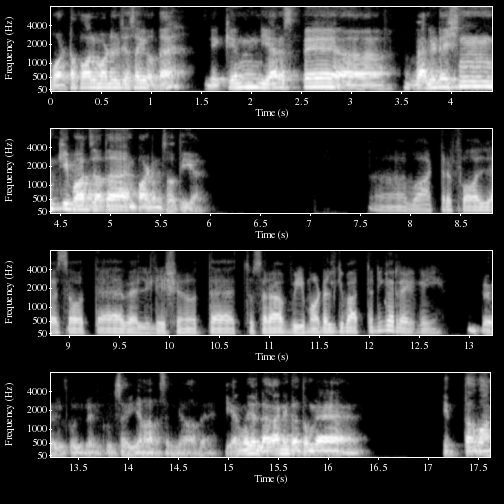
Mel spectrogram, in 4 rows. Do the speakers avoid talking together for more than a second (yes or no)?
yes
